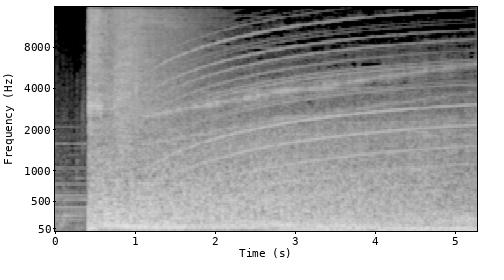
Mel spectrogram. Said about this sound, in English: Okay, engine's hot. Ready for takeoff.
